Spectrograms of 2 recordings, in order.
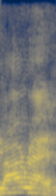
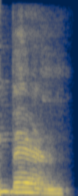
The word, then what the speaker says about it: bairn: Maybe we're saying it wrong. Say, you wee bairn, so cute.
